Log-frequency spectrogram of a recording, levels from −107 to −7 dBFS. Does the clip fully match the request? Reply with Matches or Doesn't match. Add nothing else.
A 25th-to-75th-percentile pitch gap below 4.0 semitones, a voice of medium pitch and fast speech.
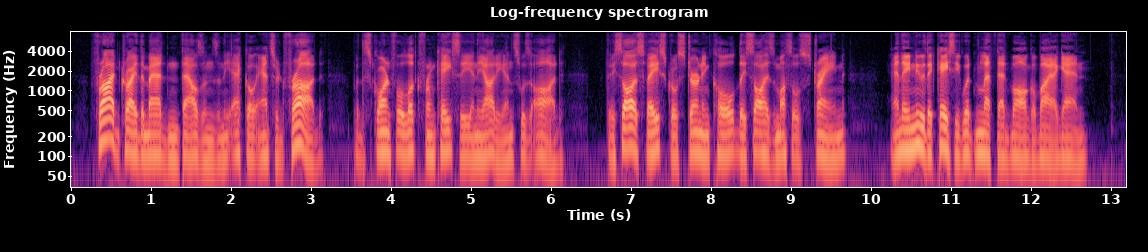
Doesn't match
